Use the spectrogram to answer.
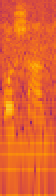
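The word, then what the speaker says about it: Auchan: Вот здесь распространенная сеть магазинов, это Ошан, как пишется Ошан, но звучит по-французски Ошан. Потом Леклерк и, ну и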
